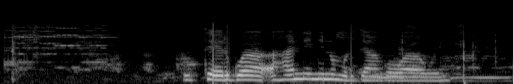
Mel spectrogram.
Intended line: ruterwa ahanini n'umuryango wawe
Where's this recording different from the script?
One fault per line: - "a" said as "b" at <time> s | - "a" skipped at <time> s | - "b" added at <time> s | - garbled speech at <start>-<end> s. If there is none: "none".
none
